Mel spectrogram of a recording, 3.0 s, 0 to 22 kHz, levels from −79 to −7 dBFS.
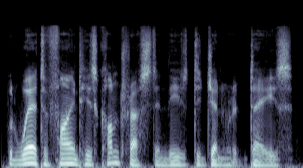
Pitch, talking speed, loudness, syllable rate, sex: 90 Hz, 200 wpm, -21 LUFS, 6.0 syllables/s, male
